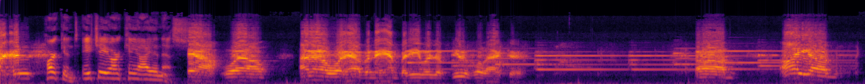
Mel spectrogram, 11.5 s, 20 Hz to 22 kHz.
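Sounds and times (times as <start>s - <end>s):
speech: 0.3s - 7.1s, 9.3s - 9.8s, 10.4s - 11.2s
clock chiming: 4.6s - 11.4s.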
